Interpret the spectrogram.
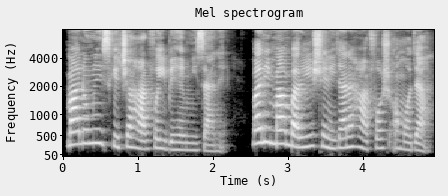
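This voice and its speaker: A woman voicing a composed young mother in a calm, measured manner. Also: a little high.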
